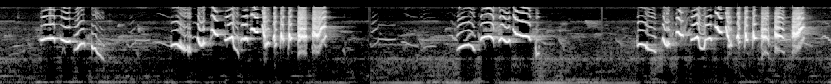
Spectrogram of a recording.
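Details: Repeated song phrases of an Oriental magpie-robin for drawing silent birds into song: each phrase has whistled upslurs followed by a dense rattle of buzzy notes, given three times roughly every three seconds.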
